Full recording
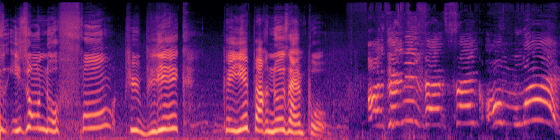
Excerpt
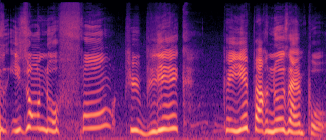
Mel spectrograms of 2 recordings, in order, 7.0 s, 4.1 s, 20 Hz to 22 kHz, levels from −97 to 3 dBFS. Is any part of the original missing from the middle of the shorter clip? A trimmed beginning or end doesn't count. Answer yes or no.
no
